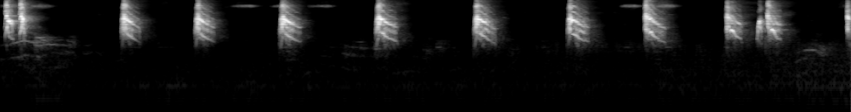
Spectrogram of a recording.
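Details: Long-tailed shrike singing vigorously: sharp, harsh descending chirps spaced about a second apart, each sweeping down from very high to mid pitch, with faint thin whistles between them.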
